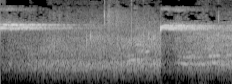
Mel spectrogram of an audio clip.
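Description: Referee's whistle blown in two short, steady, high-pitched blasts, one right at the start and another about a second and a half later, starting the second period of a wrestling bout. The murmur of an arena crowd runs beneath.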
